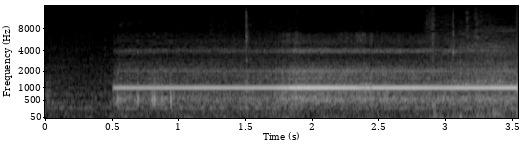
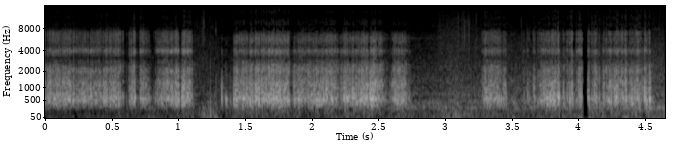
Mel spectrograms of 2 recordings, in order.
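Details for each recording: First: CB radio receiving a test-set signal on 27.79125 MHz: clean steady test tone with faint hiss, still clear at 2 and 1 microvolt, showing good receiver sensitivity; volume pot scratchy. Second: CB radio on test bench, bursts of harsh crackling hiss through its small speaker cutting in and out as the control is turned; a very scratchy potentiometer, though the set otherwise receives well down to one microvolt.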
